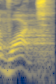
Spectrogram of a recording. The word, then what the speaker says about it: watch: उसी प्रकार से देखिए यहां पर टी साइलेंट होगा, WATCH, तो इसे आप वॉच से नहीं पढ़ेंगे, इसे आप पढ़ेंगे वॉच।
